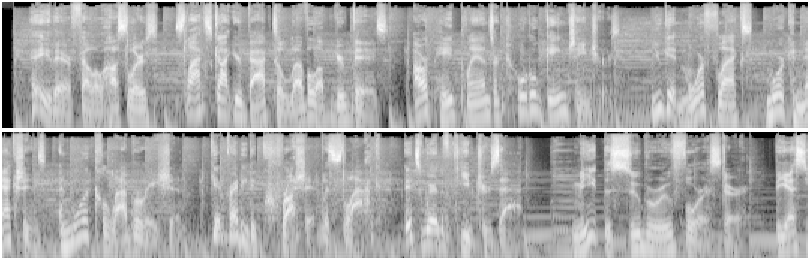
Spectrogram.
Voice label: corporate narration

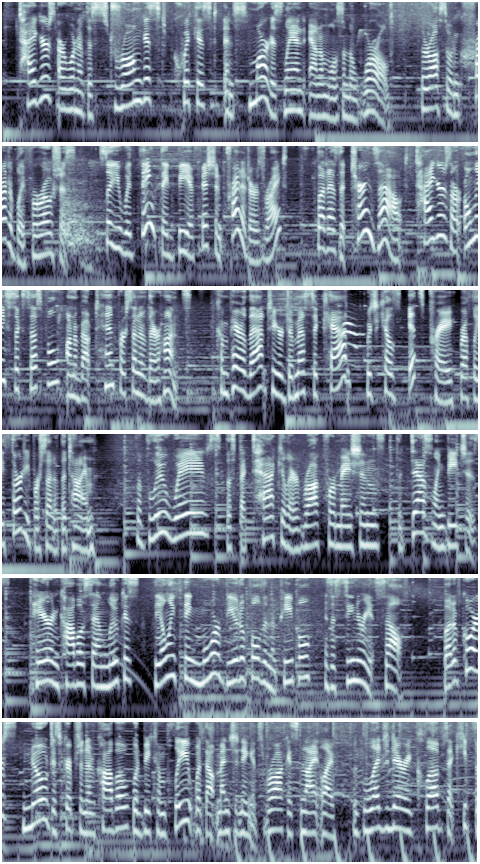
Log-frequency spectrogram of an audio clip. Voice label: Narration

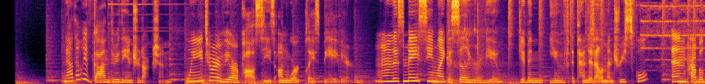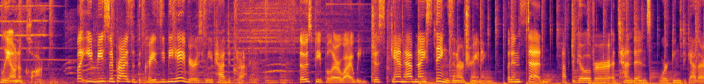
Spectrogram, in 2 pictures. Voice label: E LEARNING

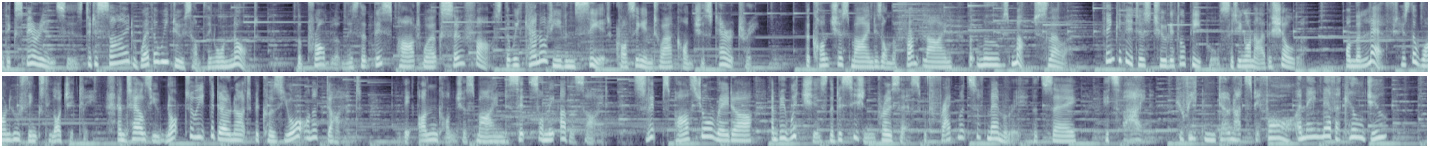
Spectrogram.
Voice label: Narration Straight RP

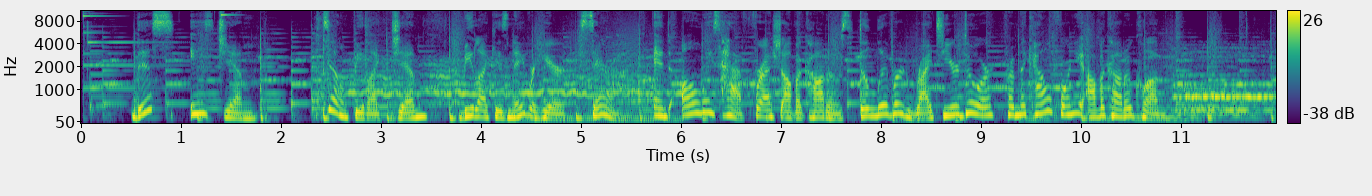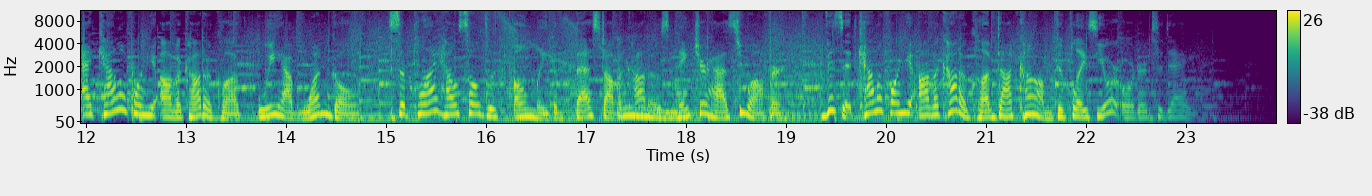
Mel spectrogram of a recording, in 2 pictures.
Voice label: Humor Upbeat; California Avocado Club

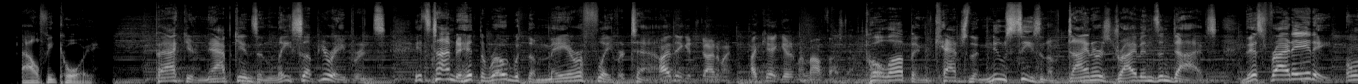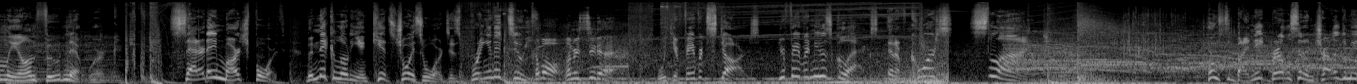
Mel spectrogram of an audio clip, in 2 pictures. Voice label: Promo

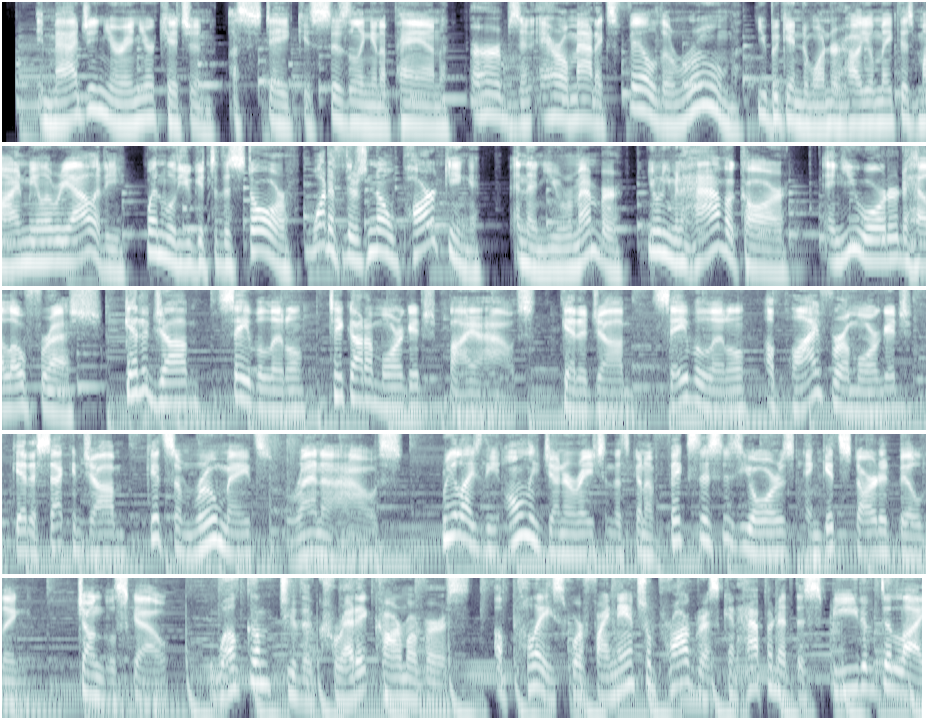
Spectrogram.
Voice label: vo commercial

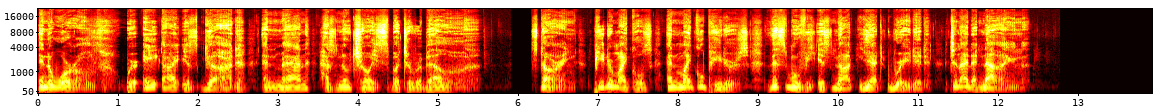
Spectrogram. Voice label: VOICE OVER

